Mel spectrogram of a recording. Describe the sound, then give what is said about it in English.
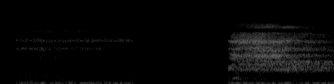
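A deep breath taken to reset before a tarot card reading: two long, soft, airy breaths separated by a second of silence, the second one louder and fuller, heard alone and fairly faint. “I'm going to take a deep breath here just to reset.”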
